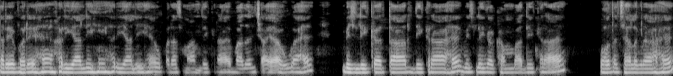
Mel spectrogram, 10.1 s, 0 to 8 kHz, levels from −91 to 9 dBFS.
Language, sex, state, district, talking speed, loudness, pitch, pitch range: Hindi, male, Bihar, Purnia, 195 wpm, -17 LUFS, 160 Hz, 150-165 Hz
